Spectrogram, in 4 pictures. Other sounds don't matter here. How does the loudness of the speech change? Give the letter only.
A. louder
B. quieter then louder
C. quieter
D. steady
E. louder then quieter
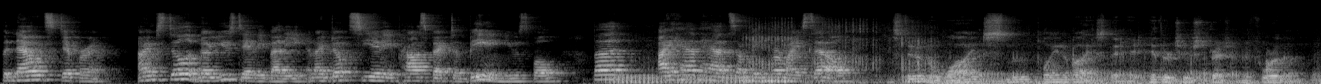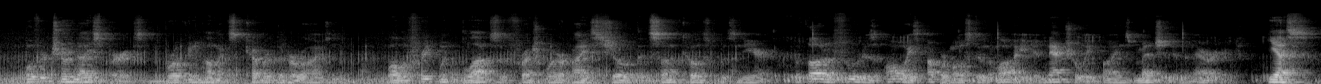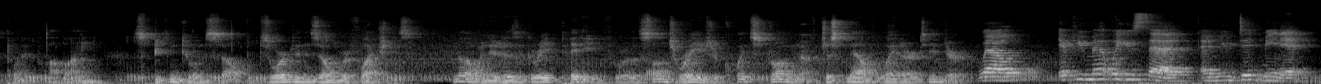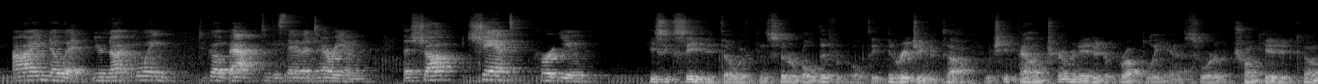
D.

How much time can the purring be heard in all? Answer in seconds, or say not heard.
47 s.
